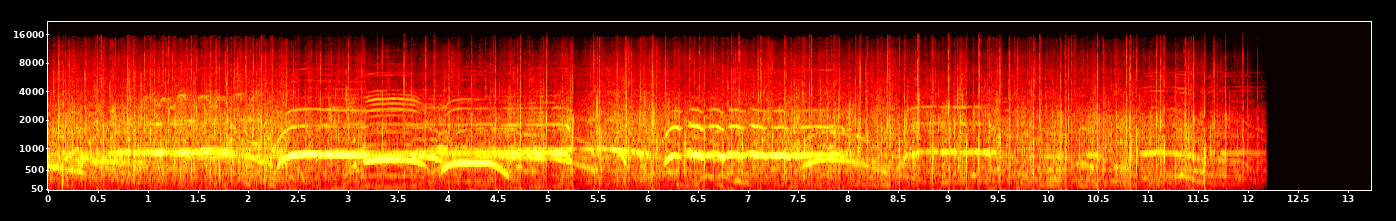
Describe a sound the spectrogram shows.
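A crowd sings together.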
